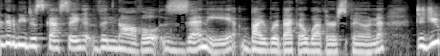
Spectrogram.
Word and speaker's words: Xeni: be discussing the novel zeni by Rebecca Wetherspoon did you pronounce it as any like when you were reading it yeah okay like Jenny but like with an axe but I also knew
